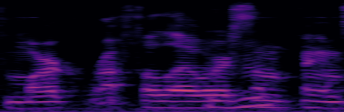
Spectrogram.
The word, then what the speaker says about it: Ruffalo: It's Mark Ruffalo or Mm-hmm. something. I'm saying his last name wrong.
